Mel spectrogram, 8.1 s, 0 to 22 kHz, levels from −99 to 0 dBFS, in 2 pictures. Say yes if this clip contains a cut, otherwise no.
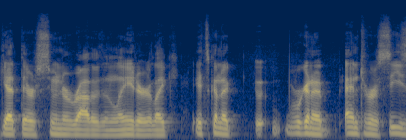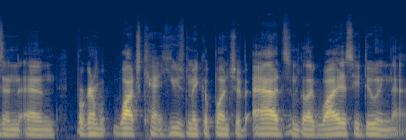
yes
